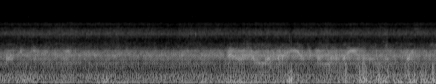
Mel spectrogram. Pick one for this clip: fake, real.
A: fake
